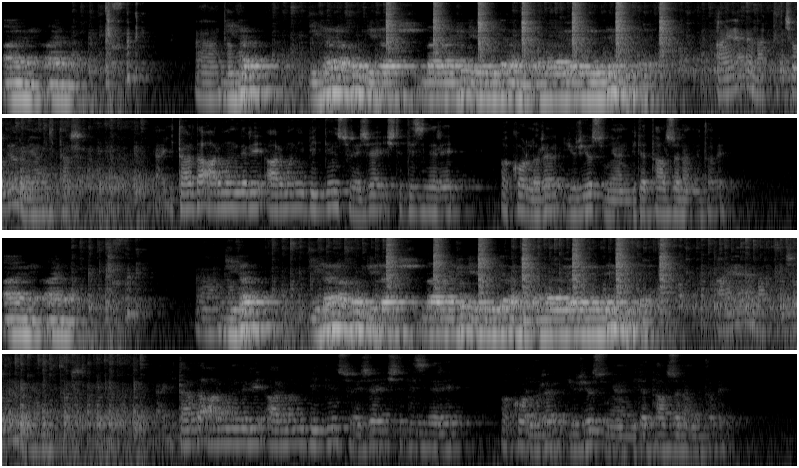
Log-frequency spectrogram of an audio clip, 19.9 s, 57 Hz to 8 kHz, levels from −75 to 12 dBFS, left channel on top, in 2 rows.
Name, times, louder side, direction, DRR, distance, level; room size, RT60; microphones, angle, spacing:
voice 1, 0.0-0.9 2.7-3.3 3.8-8.2, equal, 40° right, -7 dB, 1.1 m, -25 dB
sound 1, 0.9-1.7 3.2-5.0 6.3-11.7, right 1 dB, 65° right, 0.6 m, -41 dB
voice 2, 2.4-3.0 8.9-11.0 11.8-15.6 16.2-19.0, left 5 dB, 90° left, 7 dB, 0.3 m, -37 dB
sound 2, 4.3-4.4 4.8-4.9 5.4-5.5 6.0-6.1 6.5-6.6 7.1-7.3 7.7-7.9 8.2-8.3, left 2 dB, 20° left, 0.7 m, -26 dB
3.1 x 2.2 x 2.4 m, 0.94 s
head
